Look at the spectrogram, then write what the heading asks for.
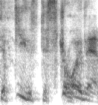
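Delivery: very high-pitched, shrieking villain-voice scream. Voicing a villain flying away from two heroes: villain screaming an order. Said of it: "and he screams out".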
